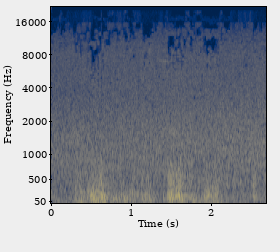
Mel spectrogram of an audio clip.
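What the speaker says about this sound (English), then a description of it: "It seems there's a storm coming." Storm noise from the game Alan Wake Remastered, with wind rushing over open water and low thunder rolling in a few deep swells, steady and distant.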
